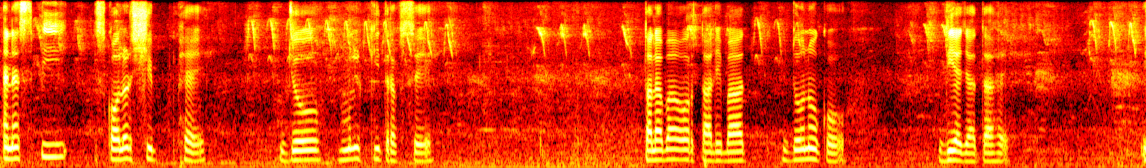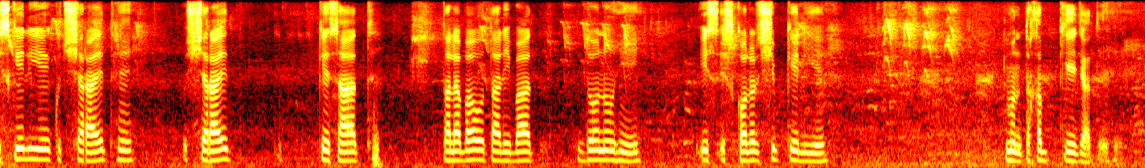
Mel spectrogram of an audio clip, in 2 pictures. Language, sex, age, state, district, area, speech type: Urdu, male, 18-30, Delhi, South Delhi, urban, spontaneous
